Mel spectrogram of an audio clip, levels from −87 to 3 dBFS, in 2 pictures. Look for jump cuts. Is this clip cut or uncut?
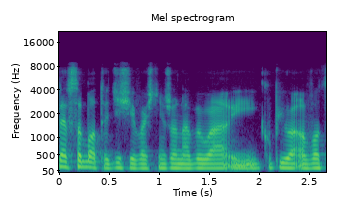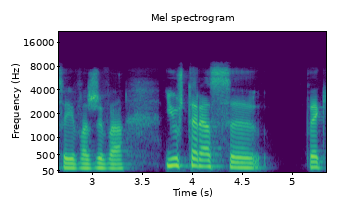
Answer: cut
